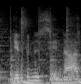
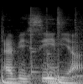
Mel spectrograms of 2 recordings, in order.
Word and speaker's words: Ibn Sina: system they did not work pronounce the word ibnucina they pronounced the word avicinia and therefore he is known as avicinia even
